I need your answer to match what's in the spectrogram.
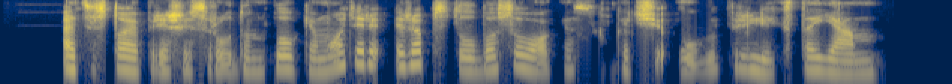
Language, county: Lithuanian, Vilnius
